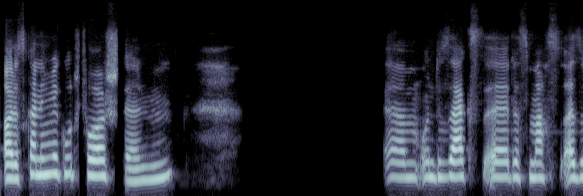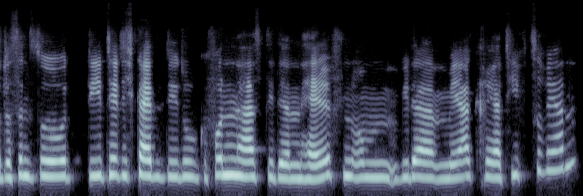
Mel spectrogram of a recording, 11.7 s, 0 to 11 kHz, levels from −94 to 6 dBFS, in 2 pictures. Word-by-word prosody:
Oh, 205 0 +8
das 200 0 0
kann 260 -1 +4
ich 250 - +5
mir 265 -1 +2
gut 265 0 -5
vorstellen, 225 -8 +2
mhm. 220 +8 -3 2.1
Ähm, 215 -1 -4
und 220 0 -2
du 220 - -2
sagst, 225 0 +2
äh, 220 0 +1
das 220 -1 -5
machst 215 0 -3
also 210 +1 +2
das 215 -1 -1
sind 240 -2 +1
so 230 +1 +2 0.2
die 240 0 0
Tätigkeiten, 235 -1 +2
die 225 -1 -4
du 225 -1 -3
gefunden 250 +4 +2
hast, 225 0 +2
die 220 - -4
dir 210 - +2
dann 200 0 0
helfen, 230 +5 +1
um 215 -3 -4
wieder 220 -1 +1
mehr 205 +4 -1
kreativ 225 +2 -3
zu 305 +3 -11
werden? 320 +4 -3
225 Hz, 180 wpm, -19 LUFS, 210-240 Hz, 2.1 s, Oh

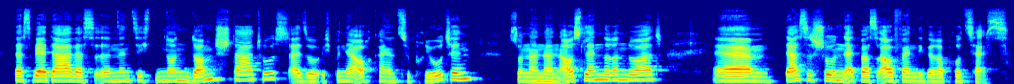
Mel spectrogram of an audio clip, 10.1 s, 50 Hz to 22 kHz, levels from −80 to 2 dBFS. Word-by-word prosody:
das 190 -1 -1
wäre 185 -1 +6
da 185 0 +5
das, 175 -1 -1
äh, 170 - -3
nennt 180 +1 -5
sich 185 -1 -9
Non-Dom-Status. 215 +7 -1
Also 155 -2 -1
ich - - -13
bin 175 0 -6
ja 165 - +2
auch - - -8
keine 160 -2 -6
Zypriotin, 210 +12 -2 0.3
sondern 160 -2 -3
dann 145 0 -1
Ausländerin 210 +2 +1
dort. 210 0 0 0.5
Ähm, 170 -2 +4
das 195 +3 +3
ist 200 -1 -2
schon 200 -2 +1
'n - - -3
etwas 175 +1 +1
aufwendigerer 160 -3 +1
Prozess. 155 +1 -6
180 Hz, 160 wpm, -24 LUFS, 165-210 Hz, 0.5 s, wäre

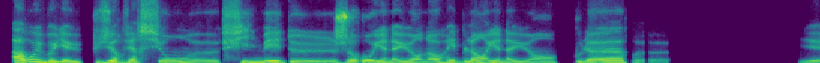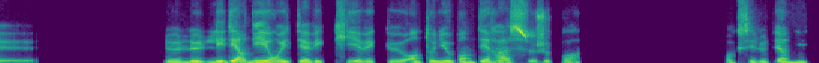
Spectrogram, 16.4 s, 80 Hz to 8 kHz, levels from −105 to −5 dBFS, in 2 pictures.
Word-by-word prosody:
Ah 230 +2 +7
oui, 275 0 +1
bah, 170 -5 +2
il 155 - -1
y - - +2
a - - 0
eu 155 -1 -2
plusieurs 195 +1 +1
versions, 180 0 -3
heu, 140 -2 -9
filmées 190 +2 0
de 140 -10 -5
Zorro. 180 +8 +2
Il 220 - -1
y 180 - 0
en - - -6
a 150 - -3
eu 160 +1 -3
en 150 - -4
noir 150 +3 -4
et 160 -1 -2
blanc, 185 +8 -1
il 220 - -3
y - - -2
en 160 - -6
a 155 - -5
eu 155 -1 -6
en 135 -1 -9 0.2
couleurs, 195 +6 0
heu - - -18 1.3
il - - -19
y - - -5
heu 425 +1 -11 1.3
Le 170 -1 0
le 170 +1 +5
les 170 +3 +3
derniers 195 +2 +6
ont 185 -2 +1
été 175 0 +2
avec 175 0 +1
qui? 185 0 -3
Avec, 160 -4 -2
heu, 155 - -4
Antonio 175 0 +1
Banderas, 180 +7 +3
je 190 0 -4
crois. 210 +3 -9 1.5
Je - - -10
crois - - -9
que - - -8
c'est 170 - -3
le 160 0 -4
dernier. 175 -1 0
175 Hz, 195 wpm, -23 LUFS, 160-195 Hz, 1.5 s, Ah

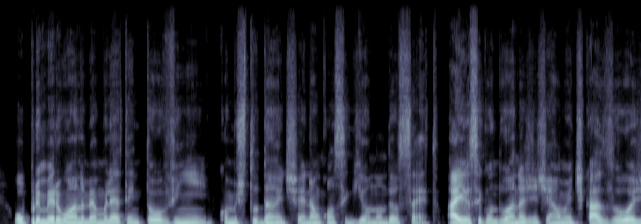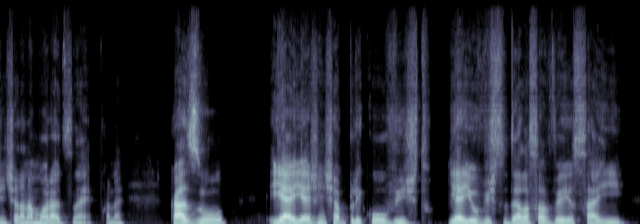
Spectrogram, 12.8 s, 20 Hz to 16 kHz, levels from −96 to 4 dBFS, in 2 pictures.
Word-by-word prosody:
O 110 - +2
primeiro 125 -3 +2
ano, 110 +3 +1
minha 115 -1 0
mulher 105 -1 0
tentou 110 -2 -2
vir 110 +9 -4
como 110 0 -4
estudante, 95 - -4
aí, 85 - -3
não 95 +2 -2
conseguiu, 105 -5 -6
não 85 +1 -4
deu 95 +3 -2
certo. 85 -3 -10
Aí, 105 +2 +6
o 130 - 0
segundo 140 -4 -4
ano, 110 +1 0
a - - 0
gente 110 0 -7
realmente 100 -4 -4
casou 100 0 +1
a 100 - +2
gente 95 +1 -6
era 95 0 -1
namorados 100 -5 0
na - - -6
época, - - -18
né? - - -9 0.4
Casou, 120 +2 +5 0.4
e 125 - +2
aí, 125 -1 +8
a 125 - +4
gente 135 +1 -5
aplicou 130 +1 -1
o - - -2
visto. 95 -8 -5 0.2
E 105 - +2
aí, 110 +4 +6
o 130 - +1
visto 115 -4 -7
dela 95 +2 +2
só 100 0 -1
veio 100 +6 -1
sair, 95 -4 -3
105 Hz, 215 wpm, -23 LUFS, 95-120 Hz, 0.4 s, aí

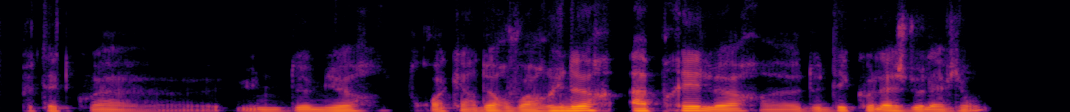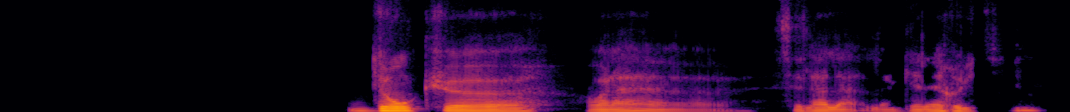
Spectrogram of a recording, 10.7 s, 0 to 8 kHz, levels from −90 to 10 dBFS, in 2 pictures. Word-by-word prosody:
peut-être, 105 0 -9
quoi, 100 -2 -8 0.5
1/2 110 +1 -4
heure, 115 +2 -3
3/4 105 -1 -6
d'heure, 120 -3 +1
voire 110 +1 -1
1 125 +2 +5
heure 145 0 +3
après 140 +3 +3
l'heure, 120 -2 +1
heu, 100 0 -8
de 105 - -7
décollage 120 +2 0
de 115 - -1
l'avion. 105 -3 -4 2.2
Donc, 130 +2 +7
heu, 110 -3 +4 0.3
voilà, 105 0 -2
heu, 95 +1 -14 0.2
c'est 105 - -10
là, 115 +1 -1
la 105 -3 -2 0.2
galère 105 0 -3
ultime. 135 +7 -7
110 Hz, 140 wpm, -24 LUFS, 105-120 Hz, 2.2 s, Donc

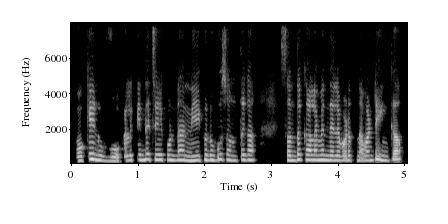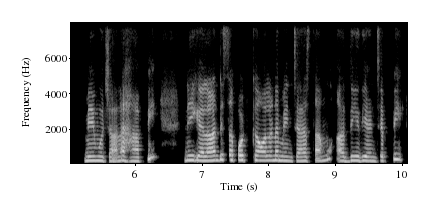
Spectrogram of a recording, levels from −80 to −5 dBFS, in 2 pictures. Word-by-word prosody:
Okay. 245 +7 0
నువ్వు 230 -4 -4
ఒకళ్ళ 250 +2 -3
కింద 285 +1 +1
చేయకుండా 280 -2 0 0.2
నీకు 255 +2 0
నువ్వు 280 +3 -1
సొంతగా 275 +1 -1 0.5
సొంత 260 +1 +1
కాళ్ళ 275 -1 +4
మీద 270 - +2
నిలబడుతున్నావంటే 255 +2 0
ఇంకా 155 -10 +2 0.4
మేము 240 0 +2
చాలా 255 - +2
హ్యాపీ. 215 +10 -1 0.5
నీకు 265 -1 +1
ఎలాంటి 250 +4 +4
సపోర్ట్ 275 0 +2
కావాలన్నా 255 0 +3
మేము 230 -2 -3
చేస్తాము. 230 +4 0 0.2
అది 230 +2 -2
ఇది 240 +1 +1
అని 220 -1 -4
చెప్పి 235 +8 -1
255 Hz, 155 wpm, -24 LUFS, 240-275 Hz, 0.5 s, కాళ్ళ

